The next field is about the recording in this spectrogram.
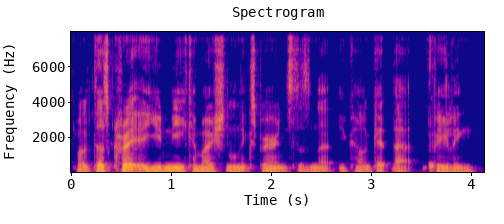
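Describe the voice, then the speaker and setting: A man's voice: very deep voice, steady tone, quick pace, darkish tone. A man co-hosting a podcast interview, friendly and teasing in casual chat. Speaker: podcast co-host.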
